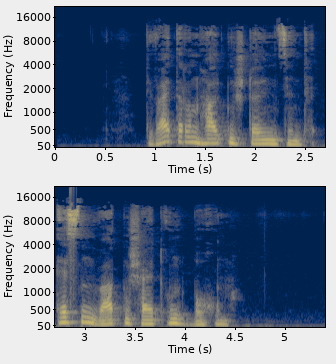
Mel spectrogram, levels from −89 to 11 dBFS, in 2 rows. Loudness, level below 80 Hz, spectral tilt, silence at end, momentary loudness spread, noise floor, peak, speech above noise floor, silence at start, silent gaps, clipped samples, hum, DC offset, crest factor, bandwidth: -16 LUFS; -44 dBFS; -5 dB/octave; 0.95 s; 15 LU; -65 dBFS; 0 dBFS; 48 dB; 0.95 s; none; under 0.1%; none; under 0.1%; 18 dB; 16 kHz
